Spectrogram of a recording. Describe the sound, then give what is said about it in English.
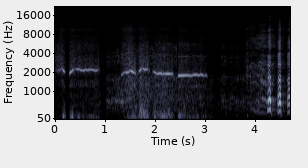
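Someone whistles a short tune, a few clear held notes that step up and down in pitch, followed by a brief burst of chuckling laughter. “You know, I would have whistled.”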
